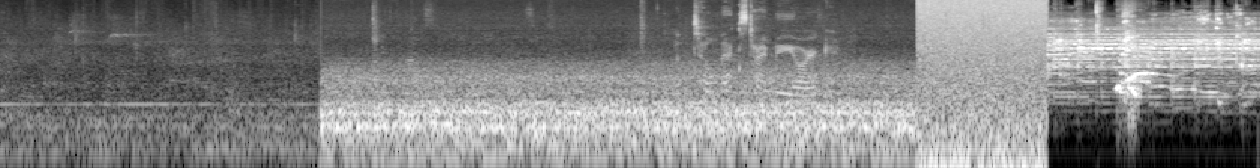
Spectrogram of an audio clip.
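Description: Airliner cabin noise: a loud, steady engine and air rumble that cuts in suddenly a few seconds in, after a quieter stretch with a faint hum. A brief burst of hiss comes after the rumble, and music starts near the end.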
